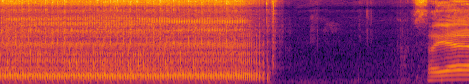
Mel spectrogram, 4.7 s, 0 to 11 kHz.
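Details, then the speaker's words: Vintage Husqvarna 136 chainsaw, California emissions model, cutting wood after its plugged muffler was drilled open (carb also replaced): crisp, even two-stroke bark through the cut, a clean stop, then quick smooth rev back up; running healthy. "okay guys now let's see how she runs wow so yeah that's way better i think"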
